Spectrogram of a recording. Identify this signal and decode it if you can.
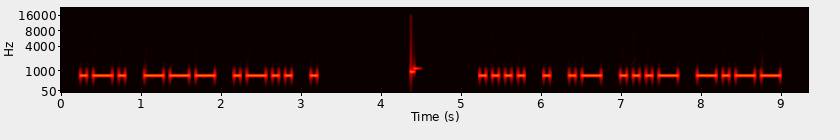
Morse code, heard as a keyed tone, about 15 wpm, 700 Hz. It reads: ROLE HEAVY
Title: Sentences from Top 1000 Words - Review Part 6 - New Word Drill - 15wpm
